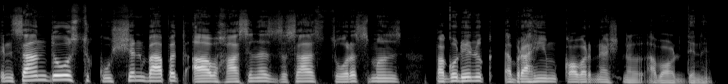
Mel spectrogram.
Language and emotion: Kashmiri, neutral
